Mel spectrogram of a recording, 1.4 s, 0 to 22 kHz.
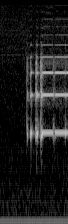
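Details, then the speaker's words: Logic3 TX101 soundbar with no power, board component checked with multimeter continuity: steady high beep in short bursts in both directions across the part, showing it is shorted; continuity beep indicating short. "because it will beep anyway so if it's beeping guess what's happening it's short"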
